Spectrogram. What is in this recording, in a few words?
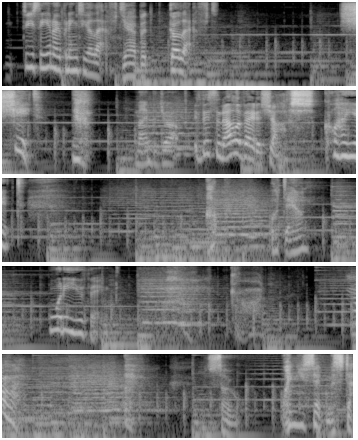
Drama, female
